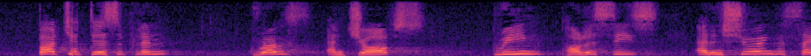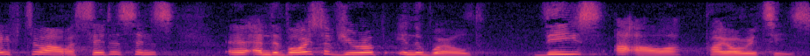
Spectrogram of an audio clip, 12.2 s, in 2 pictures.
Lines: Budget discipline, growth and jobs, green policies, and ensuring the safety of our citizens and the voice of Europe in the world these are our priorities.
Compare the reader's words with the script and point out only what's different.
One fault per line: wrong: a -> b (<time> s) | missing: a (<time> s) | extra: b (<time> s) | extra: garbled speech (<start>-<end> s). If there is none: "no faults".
no faults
